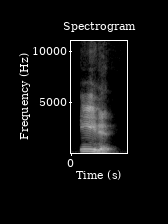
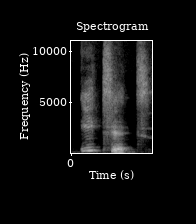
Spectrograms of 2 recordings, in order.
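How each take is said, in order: First: The T is a quick flap like D. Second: The T is released and joined onward. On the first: "usually it's going to be a flap T" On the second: "It could be a true T linked"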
